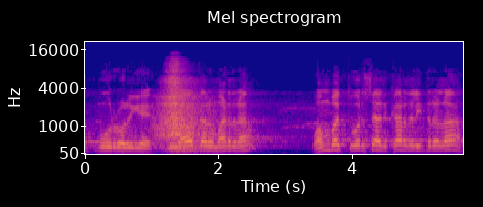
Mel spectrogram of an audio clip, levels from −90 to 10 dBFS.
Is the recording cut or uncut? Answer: cut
